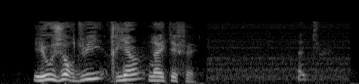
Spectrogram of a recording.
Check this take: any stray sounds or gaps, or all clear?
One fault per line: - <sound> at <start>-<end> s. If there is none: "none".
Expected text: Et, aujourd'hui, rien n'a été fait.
- sneeze at 3.0-3.4 s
